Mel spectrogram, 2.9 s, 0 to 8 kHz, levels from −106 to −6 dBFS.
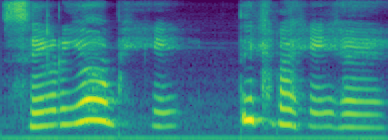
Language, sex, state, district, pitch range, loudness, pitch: Hindi, female, Madhya Pradesh, Bhopal, 295-390 Hz, -17 LUFS, 310 Hz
